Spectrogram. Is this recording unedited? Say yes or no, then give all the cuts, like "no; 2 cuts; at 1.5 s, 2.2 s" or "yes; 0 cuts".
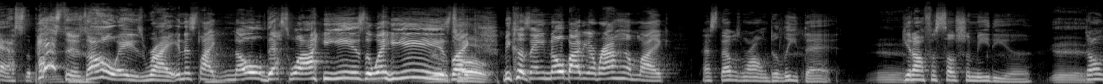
yes; 0 cuts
